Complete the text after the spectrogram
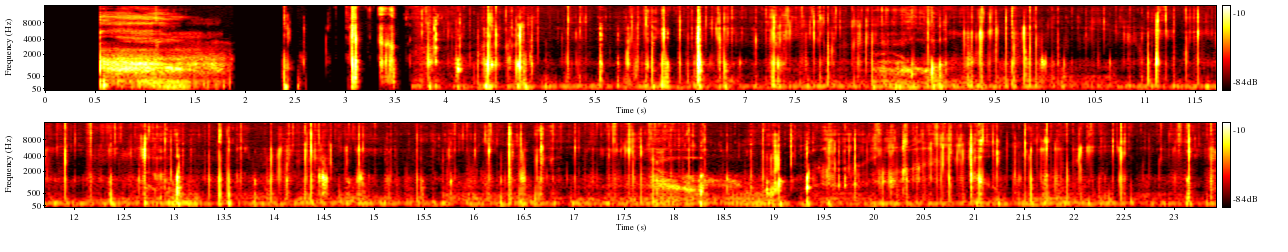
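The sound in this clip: Soft ASMR mouth sounds of chewing and nibbling on an ear. Many quiet, wet clicks and crunchy little bites come in an irregular stream, with a short breathy sound at the start.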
